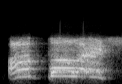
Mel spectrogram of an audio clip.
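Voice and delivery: high, slow "I'm bullish"; a host hyping the stock market; excited shout. Acted. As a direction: proclaim it loud and proud. Proclaiming again.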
